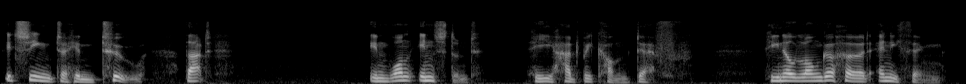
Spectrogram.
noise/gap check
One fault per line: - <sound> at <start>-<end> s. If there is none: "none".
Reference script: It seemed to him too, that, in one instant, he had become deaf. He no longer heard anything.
none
